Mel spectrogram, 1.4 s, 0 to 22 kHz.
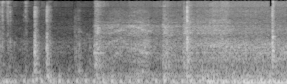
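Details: Rebuilt auction car, 151,000 miles: engine catches and settles into a steady, even idle with a low hum, no knocks or misfires; check engine light on from a smashed, broken O2 sensor wire.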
